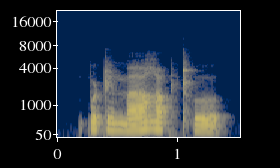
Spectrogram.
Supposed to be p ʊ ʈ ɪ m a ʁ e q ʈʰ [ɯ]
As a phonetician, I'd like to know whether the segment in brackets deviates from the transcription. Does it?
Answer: yes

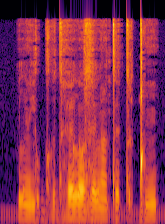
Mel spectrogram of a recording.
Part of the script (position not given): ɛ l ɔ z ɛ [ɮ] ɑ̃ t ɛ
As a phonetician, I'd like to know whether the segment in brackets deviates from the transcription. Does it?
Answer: yes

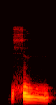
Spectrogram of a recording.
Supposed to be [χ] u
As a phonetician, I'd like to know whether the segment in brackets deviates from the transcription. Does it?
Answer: no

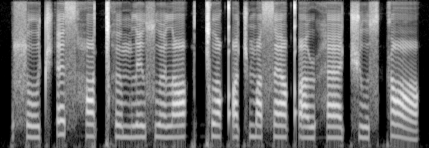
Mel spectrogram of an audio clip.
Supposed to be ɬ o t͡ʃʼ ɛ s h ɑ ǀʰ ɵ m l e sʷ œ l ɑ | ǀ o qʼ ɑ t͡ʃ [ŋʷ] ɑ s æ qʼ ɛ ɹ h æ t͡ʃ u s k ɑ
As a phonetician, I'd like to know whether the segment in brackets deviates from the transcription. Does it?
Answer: yes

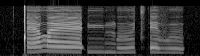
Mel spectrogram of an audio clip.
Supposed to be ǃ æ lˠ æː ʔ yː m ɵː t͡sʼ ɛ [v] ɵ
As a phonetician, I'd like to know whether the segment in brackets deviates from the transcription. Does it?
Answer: no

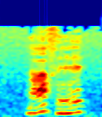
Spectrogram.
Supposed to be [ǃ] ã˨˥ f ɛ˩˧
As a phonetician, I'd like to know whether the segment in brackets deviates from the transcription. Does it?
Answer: yes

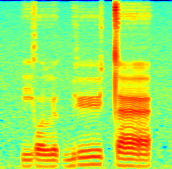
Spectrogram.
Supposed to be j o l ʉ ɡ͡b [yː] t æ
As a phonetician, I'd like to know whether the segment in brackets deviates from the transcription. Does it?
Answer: no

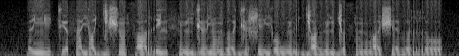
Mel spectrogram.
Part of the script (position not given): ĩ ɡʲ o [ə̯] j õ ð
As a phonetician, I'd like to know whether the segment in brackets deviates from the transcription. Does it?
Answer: no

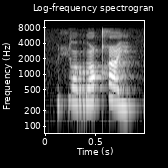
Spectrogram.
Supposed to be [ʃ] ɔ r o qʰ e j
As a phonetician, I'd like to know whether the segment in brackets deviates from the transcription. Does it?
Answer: yes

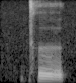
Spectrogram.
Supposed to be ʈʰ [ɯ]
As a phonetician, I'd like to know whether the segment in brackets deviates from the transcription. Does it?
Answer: no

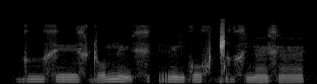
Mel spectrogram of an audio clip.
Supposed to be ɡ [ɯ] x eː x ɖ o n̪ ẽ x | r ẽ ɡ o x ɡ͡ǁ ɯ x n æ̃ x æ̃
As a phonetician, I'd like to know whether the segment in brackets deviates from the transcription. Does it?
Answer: yes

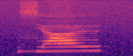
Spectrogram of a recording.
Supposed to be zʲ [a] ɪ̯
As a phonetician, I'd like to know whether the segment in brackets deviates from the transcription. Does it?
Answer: no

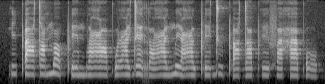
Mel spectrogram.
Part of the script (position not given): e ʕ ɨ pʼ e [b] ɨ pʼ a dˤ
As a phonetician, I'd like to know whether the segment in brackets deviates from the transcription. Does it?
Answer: yes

